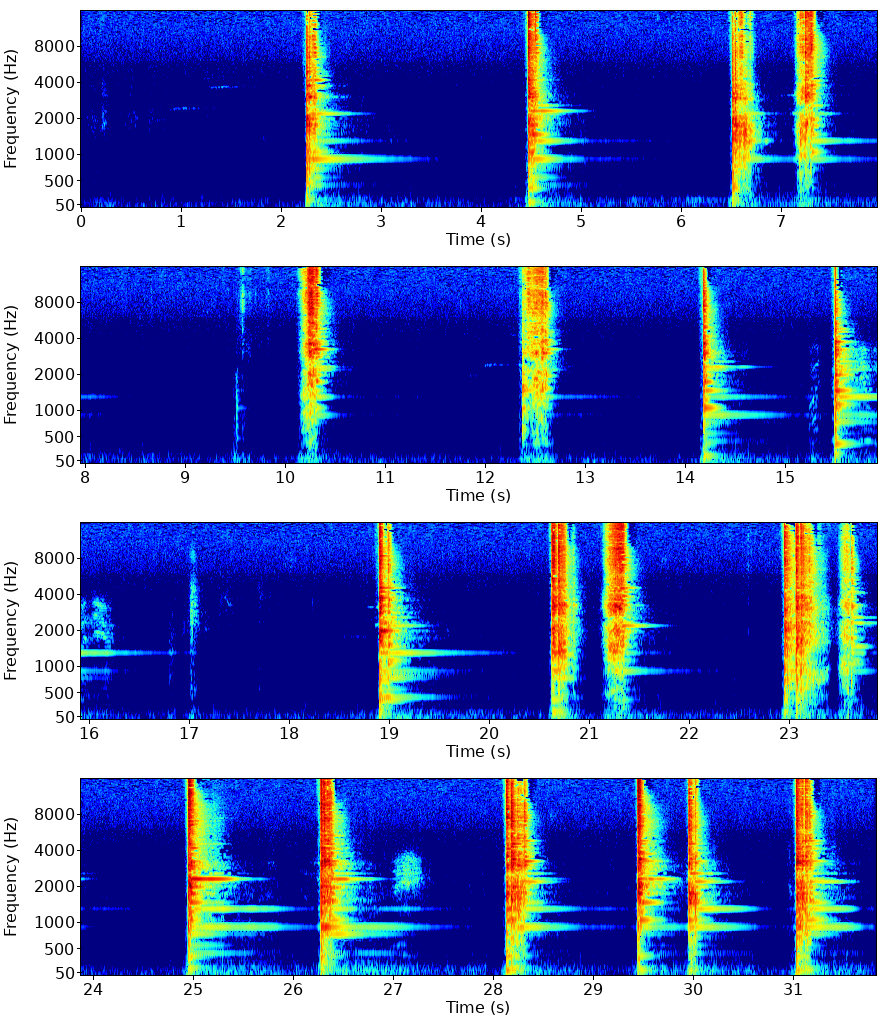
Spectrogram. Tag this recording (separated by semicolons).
dig; fight; shovel; clang; swing; hit; whoosh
